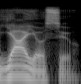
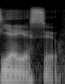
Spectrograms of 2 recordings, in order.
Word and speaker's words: Yaesu: the time, they kind of adapted it to Yayosu. And as the centuries rolled by, that pronunciation organically shifted to what we now know as Yayasu.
